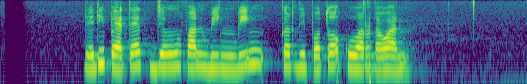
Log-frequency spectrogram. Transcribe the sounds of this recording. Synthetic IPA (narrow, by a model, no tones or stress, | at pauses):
d͡ʒadipɛt̪ɛt̪̚d͡ʒɨŋfanbiŋbɪŋkɨrdipɔt̪ɔkuwart̪awan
